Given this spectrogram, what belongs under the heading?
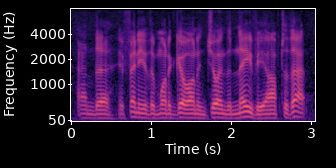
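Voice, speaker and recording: A man's voice: fairly low pitch, fast talker, lightly acted. A man playing an easygoing sailing enthusiast. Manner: relaxed, joking, hesitant fillers. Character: cheerful male sailing-school founder, easygoing. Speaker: studio guest.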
